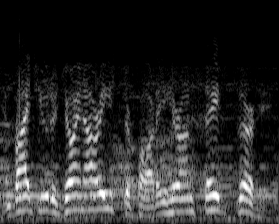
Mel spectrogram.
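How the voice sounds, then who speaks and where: A man's voice: high-pitched, animated, fast talker, music in the background. An American man announcing a 1930s radio show from a script. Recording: dull old 1930s radio broadcast.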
